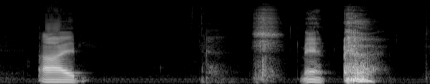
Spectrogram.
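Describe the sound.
Throat clearing caused by mucus: a short voiced hum, then a few rough, raspy bursts of throat clearing close together, loud and alone without talk.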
